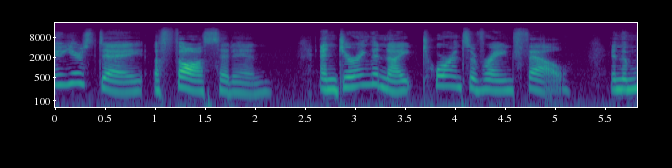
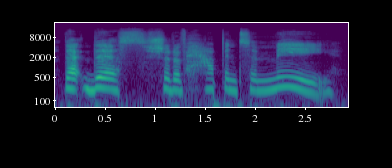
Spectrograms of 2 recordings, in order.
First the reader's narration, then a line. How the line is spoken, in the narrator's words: he groaned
